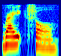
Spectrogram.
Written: rightful

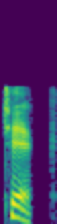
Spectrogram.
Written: tick

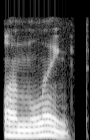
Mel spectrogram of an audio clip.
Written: unlinked

